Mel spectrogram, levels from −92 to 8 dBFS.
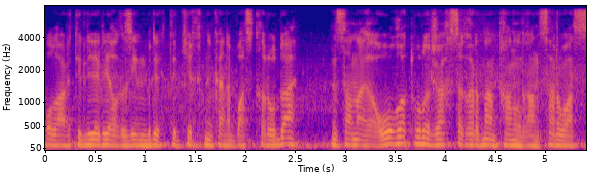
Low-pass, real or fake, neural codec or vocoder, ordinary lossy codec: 7.2 kHz; fake; codec, 16 kHz, 8 kbps, FunCodec, trained on LibriTTS, 25 frames a second; none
